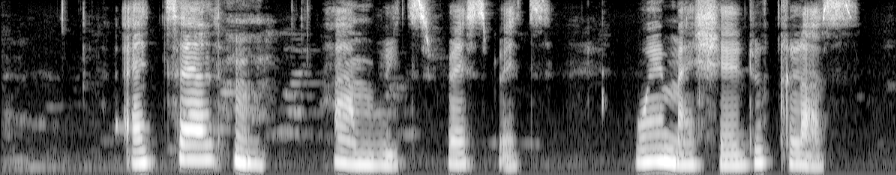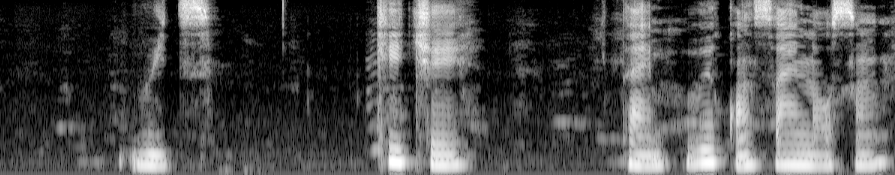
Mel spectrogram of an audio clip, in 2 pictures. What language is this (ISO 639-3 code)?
pcm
